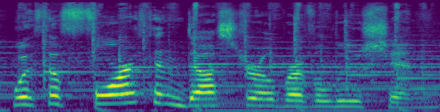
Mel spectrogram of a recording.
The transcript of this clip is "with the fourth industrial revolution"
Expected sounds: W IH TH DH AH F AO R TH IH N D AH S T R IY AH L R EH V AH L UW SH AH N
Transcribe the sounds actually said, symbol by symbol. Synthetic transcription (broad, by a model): W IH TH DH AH F AO R TH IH N D AH S T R IY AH L R EH V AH L UW SH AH N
